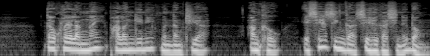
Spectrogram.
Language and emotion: Bodo, fearful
